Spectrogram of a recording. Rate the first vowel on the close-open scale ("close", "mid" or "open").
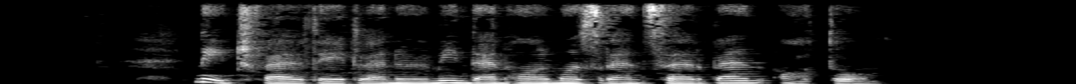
close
